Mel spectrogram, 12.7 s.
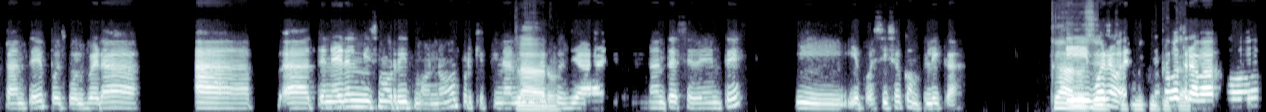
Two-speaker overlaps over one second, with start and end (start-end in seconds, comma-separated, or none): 10.6-11.9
